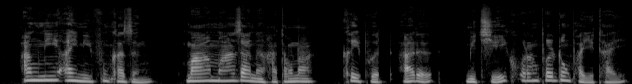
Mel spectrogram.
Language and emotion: Bodo, fearful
